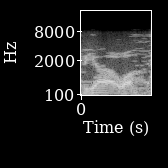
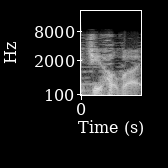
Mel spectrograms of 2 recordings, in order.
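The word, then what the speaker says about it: Yahweh: the basis of of yahwa and why we know how God's name is pronounced how it's obvious how his name is pronounced and and uh why Jehovah is absolutely wrong after the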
